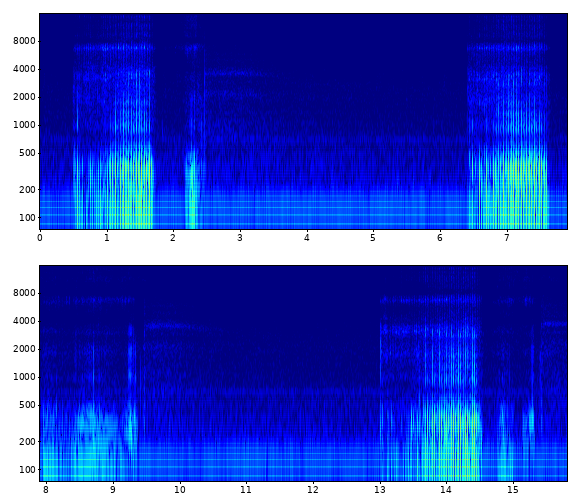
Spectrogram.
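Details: Three loud, rumbling snores about six seconds apart, roughly ten breaths a minute, with softer snuffling between, over a steady low hum, from a sleeping boxer dog: snoring.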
